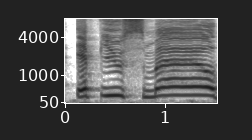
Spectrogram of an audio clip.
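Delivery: high, drawn-out "if you smell" catchphrase; mock Rock catchphrase cut short.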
